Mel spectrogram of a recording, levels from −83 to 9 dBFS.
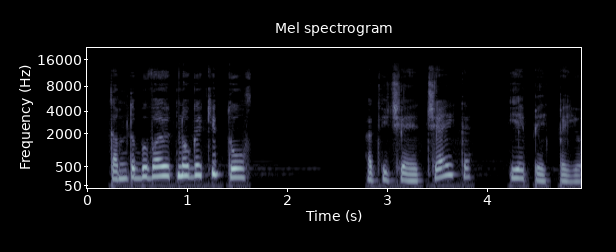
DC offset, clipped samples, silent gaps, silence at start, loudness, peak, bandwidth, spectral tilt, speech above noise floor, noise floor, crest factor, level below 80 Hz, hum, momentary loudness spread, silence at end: under 0.1%; under 0.1%; 2.46-2.75 s; 0.25 s; -27 LUFS; -12 dBFS; 13.5 kHz; -6.5 dB/octave; 50 dB; -77 dBFS; 16 dB; -62 dBFS; none; 13 LU; 0 s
